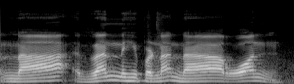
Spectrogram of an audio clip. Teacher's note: रॉ यहाँ पर मोटा है, यहाँ पर इसके ऊपर 2 ज़बरें हैं, तो हमने इसको मोटा अदा करना है, बारीक नहीं पढ़ना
